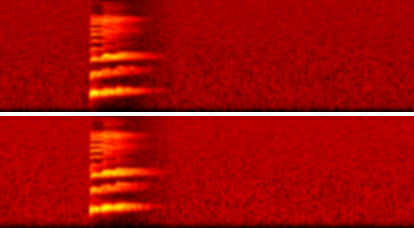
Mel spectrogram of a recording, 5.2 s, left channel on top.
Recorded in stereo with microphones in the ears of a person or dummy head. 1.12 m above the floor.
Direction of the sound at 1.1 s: Centre (ahead or behind).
